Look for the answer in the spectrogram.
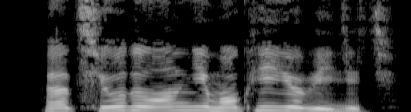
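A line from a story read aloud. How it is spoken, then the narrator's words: Loud, attention-seeking, female. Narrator (Russian): громко сказала я, привлекая внимание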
